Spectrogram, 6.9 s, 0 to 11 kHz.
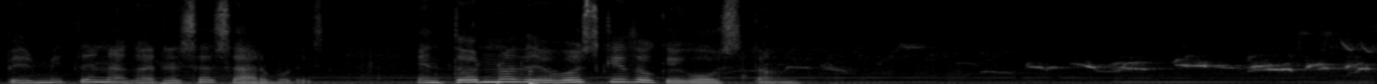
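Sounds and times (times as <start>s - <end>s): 
speech: 0.0s - 4.2s
common blackbird singing: 3.6s - 6.8s.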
